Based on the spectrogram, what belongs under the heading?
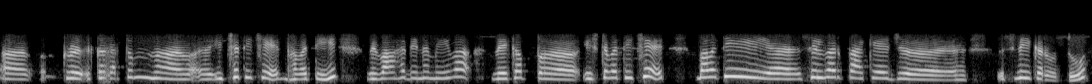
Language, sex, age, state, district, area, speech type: Sanskrit, female, 30-45, Andhra Pradesh, Krishna, urban, conversation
